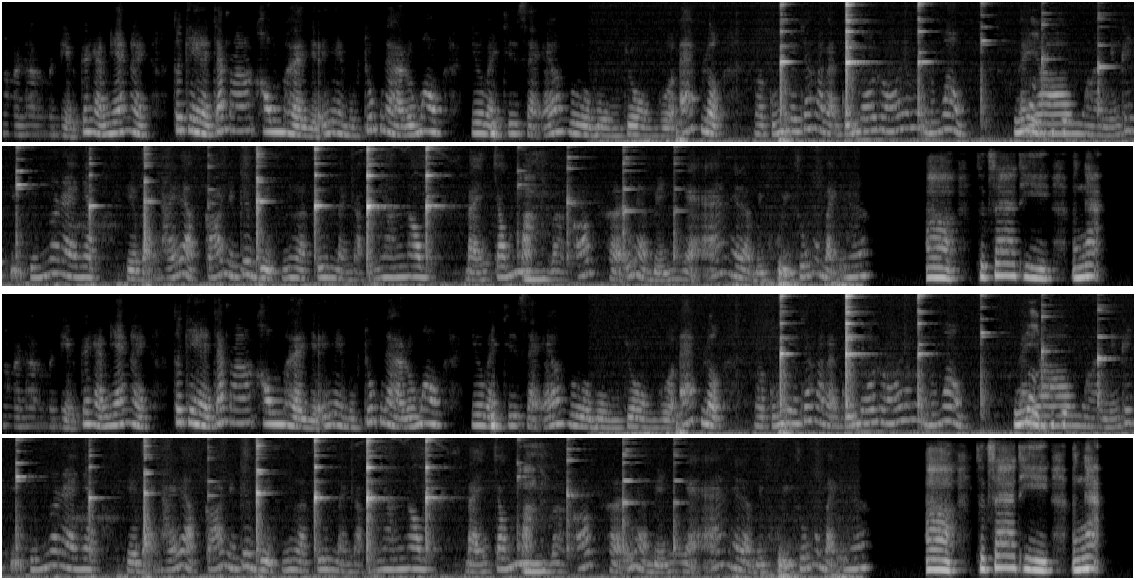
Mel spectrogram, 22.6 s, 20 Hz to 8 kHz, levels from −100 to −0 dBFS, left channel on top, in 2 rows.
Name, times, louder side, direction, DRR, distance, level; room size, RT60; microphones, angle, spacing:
voice 1, 0.0-4.5 4.7-9.7 10.2-12.3 12.6-15.7 16.0-20.0, equal, 10° left, 0.7 m, -49 dB
sound 1, 5.9-19.9, right 1 dB, 20° right, 0.8 m, -41 dB
voice 2, 10.1-10.4 16.5-16.8 20.6-22.3, right 4 dB, 50° right, 0.3 m, -38 dB
3.2 x 2.0 x 2.8 m
head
